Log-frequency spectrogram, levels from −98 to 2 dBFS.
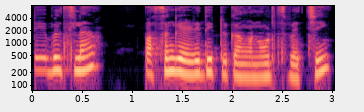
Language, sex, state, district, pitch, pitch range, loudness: Tamil, female, Tamil Nadu, Chennai, 210 Hz, 175-225 Hz, -17 LUFS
